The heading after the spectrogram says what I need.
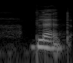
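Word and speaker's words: bled: Okay जी, next है हमारे पास ब्लीड, ब्लड, ब्लड। अब देखें इसकी जो सेकेंड और थर्ड फॉर्म है इसमें सिंगल ई आ रहा है और इसको हम ब्लड प्रोनाउंस करेंगे, ब्लीड, ब्लड, ब्लड।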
